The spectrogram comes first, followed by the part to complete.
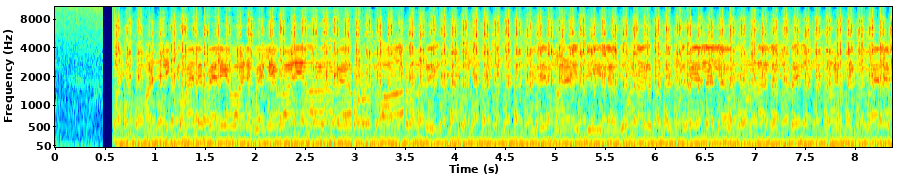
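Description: A boat engine running steadily with a fast even pulse and a strong low hum, starting abruptly about half a second in, with people's voices over it.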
